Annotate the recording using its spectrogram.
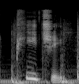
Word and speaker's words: Pici: The restaurant was Fresco Italian Cafe, and the dish was a Tuscan pasta called Peachy. That's spelled P-I-C-I.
